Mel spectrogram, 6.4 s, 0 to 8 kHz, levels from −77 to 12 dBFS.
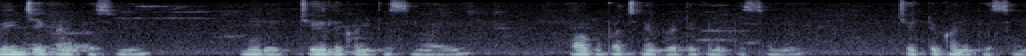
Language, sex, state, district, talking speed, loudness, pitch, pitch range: Telugu, male, Andhra Pradesh, Srikakulam, 95 wpm, -20 LUFS, 115 Hz, 110-120 Hz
